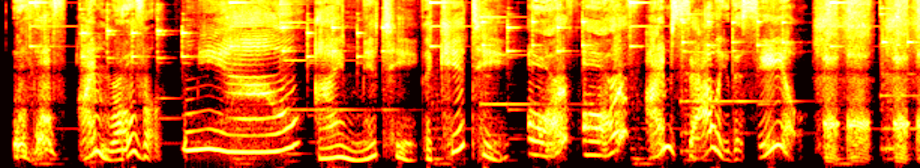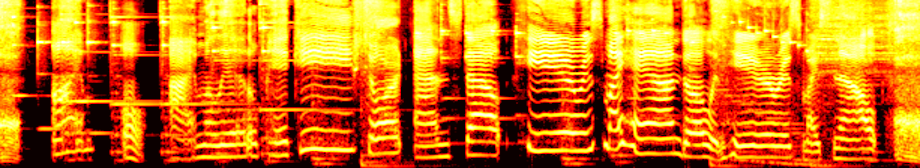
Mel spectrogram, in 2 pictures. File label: character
